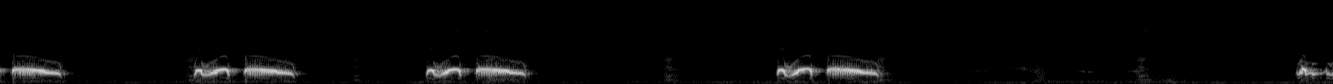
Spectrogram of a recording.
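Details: Spotted dove calling to stimulate birds: phrases of a short warbled coo joined to a longer falling coo, repeated roughly every two to four seconds, five phrases in all, with silent gaps between and no background noise.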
